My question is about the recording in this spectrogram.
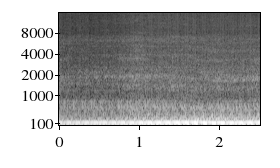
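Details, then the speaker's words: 1997 Mustang GT at idle after installing a new Quantum 340 lph fuel pump replacing a dying stock pump, fuel pressure about 41: deep, steady exhaust burble with no pump whine; smoother, healthy idle. "because that is a brand new 340 pump which is way quieter so it's only a hair over 40 about 41 so i mean that's not not bad at all our idols much smoother and you don't even hear the pump"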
